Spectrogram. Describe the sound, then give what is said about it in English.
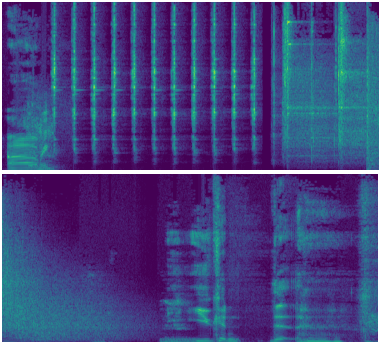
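A motorcycle goes by: a fast series of sharp, evenly spaced pops gives way to a loud rushing roar that gradually fades. Voices talk just before and after it. “No, there's a motorcycle that just drove by.”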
